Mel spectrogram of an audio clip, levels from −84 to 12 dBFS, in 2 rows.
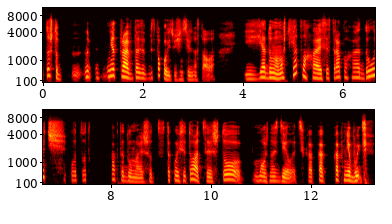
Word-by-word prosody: то 265 Hz, +1 st, -1 dB
чтоб, 190 Hz, -, +3 dB, 0.2 s
м, 135 Hz, -3 st, -15 dB
ну, 225 Hz, +2 st, -3 dB, 0.3 s
нет, 260 Hz, +2 st, +4 dB
правда, 195 Hz, -5 st, +6 dB
беспокоить 160 Hz, -, -3 dB
очень 125 Hz, +1 st, -4 dB
сильно 130 Hz, 0 st, -6 dB
стало. 125 Hz, -, -7 dB, 0.6 s
И 150 Hz, -, -11 dB
я 150 Hz, +7 st, +1 dB
думаю, 185 Hz, -3 st, +2 dB
может, 180 Hz, +1 st, -1 dB
я 320 Hz, +4 st, -1 dB
плохая 190 Hz, -, +2 dB
сестра, 185 Hz, +6 st, -2 dB
плохая 195 Hz, -1 st, -7 dB
дочь, 235 Hz, +11 st, +3 dB
вот 165 Hz, -1 st, -13 dB
вот, 180 Hz, 0 st, -14 dB, 0.4 s
как 200 Hz, -1 st, -9 dB
ты 165 Hz, -, -7 dB
думаешь? 135 Hz, -4 st, -4 dB
Вот, 135 Hz, -2 st, -13 dB
в -, -, -11 dB
такой 165 Hz, 0 st, -6 dB
ситуации, 160 Hz, -4 st, -1 dB
что 190 Hz, +6 st, +1 dB, 0.2 s
можно 150 Hz, 0 st, -6 dB
сделать? 140 Hz, -5 st, -2 dB
Как 145 Hz, -1 st, -6 dB
как 160 Hz, -6 st, +1 dB
как 185 Hz, -, -1 dB
мне 175 Hz, -1 st, +4 dB
быть? 160 Hz, +2 st, +5 dB
170 Hz, 165 wpm, -26 LUFS, 150-195 Hz, 0.6 s, правда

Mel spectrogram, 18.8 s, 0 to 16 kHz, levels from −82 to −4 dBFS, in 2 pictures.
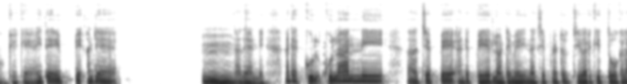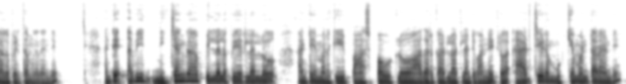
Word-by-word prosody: Okay, 95 Hz, -, -12 dB
okay. 95 Hz, 0 st, -5 dB
అయితే 110 Hz, +3 st, +1 dB
ఈ -, -, +1 dB, 0.2 s
పె 115 Hz, -, +2 dB
అంటే 115 Hz, 0 st, +1 dB, 1.5 s
హ్మ్ 110 Hz, -3 st, +4 dB
హ్మ్. 100 Hz, 0 st, +4 dB
అదే 95 Hz, +2 st, 0 dB
అండి. 80 Hz, -1 st, -4 dB, 0.3 s
అంటే 135 Hz, +1 st, +1 dB, 0.2 s
కుల్ 120 Hz, -1 st, +3 dB
కులాన్ని 135 Hz, +2 st, +4 dB, 0.6 s
ఆహ్, 110 Hz, -1 st, 0 dB
చెప్పే 110 Hz, +1 st, 0 dB, 0.2 s
అంటే 110 Hz, +1 st, -1 dB
పేర్లు 105 Hz, 0 st, +3 dB
అంటే 100 Hz, +1 st, -1 dB
మీరు 100 Hz, 0 st, +4 dB
ఇందాక 100 Hz, -1 st, 0 dB
చెప్పినట్టు 100 Hz, +1 st, -3 dB, 0.2 s
చివరికి 105 Hz, 0 st, +1 dB
తోకలాగా 105 Hz, -1 st, +1 dB
పెడతాం 90 Hz, 0 st, -3 dB
గదండీ. 80 Hz, 0 st, -6 dB, 0.8 s
అంటే 115 Hz, +5 st, +3 dB, 0.2 s
అవి 150 Hz, +4 st, +3 dB, 0.3 s
నిజంగా 140 Hz, +10 st, +3 dB, 0.2 s
పిల్లల 125 Hz, 0 st, +2 dB
పేర్లలో 115 Hz, -1 st, +1 dB, 0.5 s
అంటే 110 Hz, +1 st, 0 dB
మనకి 105 Hz, +1 st, 0 dB, 0.2 s
పాస్‌పౌర్ట్‌లో 100 Hz, +1 st, 0 dB, 0.2 s
ఆధార్ 100 Hz, +2 st, 0 dB
కార్డులో 100 Hz, -1 st, 0 dB
అట్లాంటివన్నిట్లో 95 Hz, +1 st, -2 dB, 0.3 s
ఆడ్ 110 Hz, +2 st, 0 dB
చేయడం 130 Hz, -2 st, +3 dB
ముఖ్యం 110 Hz, +4 st, -1 dB
అంటారా 110 Hz, -1 st, 0 dB
అండి? 100 Hz, +7 st, -1 dB
105 Hz, 130 wpm, -23 LUFS, 100-115 Hz, 1.5 s, హ్మ్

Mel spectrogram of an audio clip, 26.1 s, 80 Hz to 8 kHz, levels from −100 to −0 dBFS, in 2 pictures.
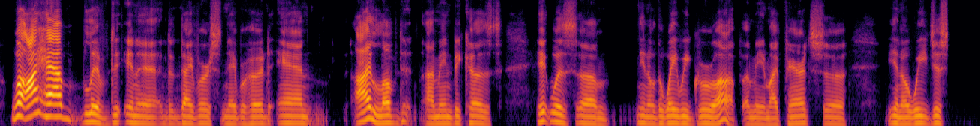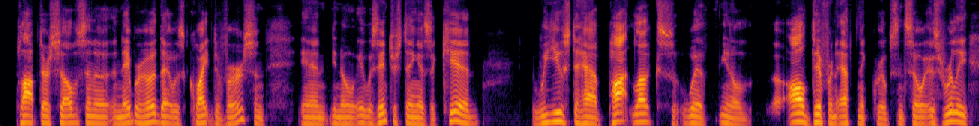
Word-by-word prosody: Well, 255 Hz, +4 st, +10 dB
I 280 Hz, -, +13 dB
have 245 Hz, -5 st, +10 dB, 0.2 s
lived 135 Hz, -6 st, -1 dB
in 135 Hz, -1 st, -5 dB
a 115 Hz, -3 st, -5 dB
di 115 Hz, +1 st, -12 dB
diverse 120 Hz, 0 st, -6 dB
neighborhood 115 Hz, 0 st, -6 dB
and 125 Hz, -2 st, -5 dB, 0.6 s
I 205 Hz, -, +6 dB
loved 130 Hz, -, 0 dB
it, 145 Hz, -, -15 dB
I 115 Hz, 0 st, -5 dB
mean, 120 Hz, 0 st, -4 dB
because 120 Hz, -1 st, -7 dB, 0.5 s
it 160 Hz, +2 st, -3 dB
was, 145 Hz, -8 st, -4 dB
um, 120 Hz, -7 st, -4 dB, 0.4 s
you 130 Hz, -2 st, -7 dB
know, 115 Hz, 0 st, -6 dB
the 120 Hz, -, -7 dB
way 125 Hz, +1 st, -2 dB
we 120 Hz, 0 st, -4 dB
grew 115 Hz, +2 st, -3 dB
up, -, -, 0 dB
I 110 Hz, -, -9 dB
mean, 110 Hz, -1 st, -8 dB
my 105 Hz, 0 st, -4 dB
parents, 120 Hz, +3 st, -7 dB
uh, 115 Hz, -2 st, -7 dB, 0.6 s
you 125 Hz, -1 st, -5 dB
know, 115 Hz, 0 st, -3 dB
we 125 Hz, +1 st, -3 dB
just 120 Hz, 0 st, -7 dB, 0.6 s
plopped 130 Hz, -2 st, +4 dB
ourselves 125 Hz, +1 st, -2 dB
in 125 Hz, -1 st, -3 dB
a 120 Hz, -, -2 dB, 0.2 s
a -, -, -8 dB
neighborhood 135 Hz, +4 st, -1 dB
that 125 Hz, -3 st, -1 dB
was 110 Hz, -3 st, -7 dB
quite 125 Hz, +1 st, +1 dB
diverse, 120 Hz, -, -5 dB
and 110 Hz, -6 st, -8 dB, 0.5 s
and, 115 Hz, -2 st, -5 dB
you 125 Hz, -, -9 dB
know, 115 Hz, -1 st, -4 dB
it 130 Hz, +3 st, -5 dB
was 120 Hz, 0 st, -7 dB
interesting 130 Hz, -6 st, -3 dB
as 105 Hz, -3 st, -5 dB
a 100 Hz, -, -10 dB
kid, 130 Hz, -, -1 dB, 0.7 s
we 125 Hz, +5 st, -4 dB
used 155 Hz, -2 st, 0 dB
to 145 Hz, -, -2 dB
have 120 Hz, -3 st, +1 dB
potlucks 150 Hz, -4 st, +5 dB
with, 120 Hz, -3 st, -4 dB, 0.2 s
you 135 Hz, -2 st, -6 dB
know, 105 Hz, -3 st, -7 dB, 0.4 s
a -, -, -9 dB
all 150 Hz, +2 st, +9 dB
different 125 Hz, -1 st, -1 dB
ethnic 120 Hz, -2 st, -3 dB
groups, 105 Hz, -2 st, -9 dB
and 115 Hz, -2 st, -9 dB
so, 115 Hz, -2 st, -2 dB
it 115 Hz, -, -8 dB
was 120 Hz, -4 st, -6 dB
really 145 Hz, -3 st, 0 dB
120 Hz, 170 wpm, -23 LUFS, 115-130 Hz, 0.7 s, I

